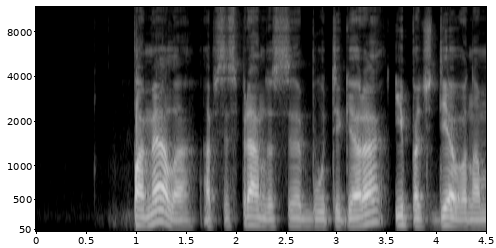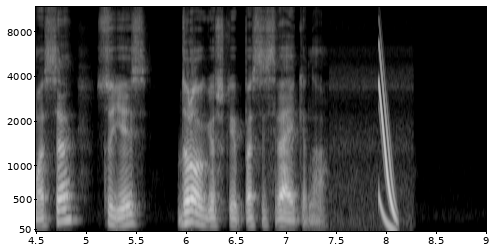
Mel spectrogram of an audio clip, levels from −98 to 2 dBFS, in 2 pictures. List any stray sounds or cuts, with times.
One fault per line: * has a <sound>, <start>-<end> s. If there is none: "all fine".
* has a chirp, 7.9-8.1 s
